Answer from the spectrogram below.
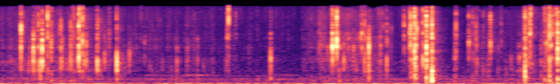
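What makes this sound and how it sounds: A small bar-shaped pack wrapped in blue printed plastic film is held in both hands and squeezed and crinkled with the fingers. It gives quiet, bright, crackly crinkling in irregular bursts of sharp snaps, with calmer stretches between them.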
